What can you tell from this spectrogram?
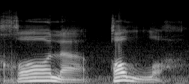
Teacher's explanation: Jadi lam jalalah itu dia dibaca tebal ya. Jadi ketika ada huruf Allah lalu sebelumnya berharakat fathah atau dhammah maka dia dibaca tebal.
